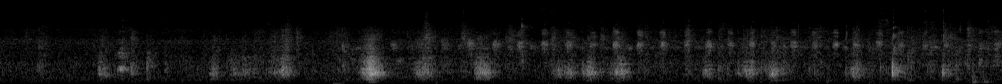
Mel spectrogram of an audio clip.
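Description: Puppies whimper and yip in high, short cries.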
